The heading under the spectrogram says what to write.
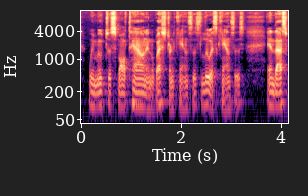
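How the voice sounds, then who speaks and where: In a Spanish accent, a man speaks with a very deep, low pitch and vocal fry on a very clean recording with a silent background. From central Mexico. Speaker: elementary school teacher. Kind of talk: interview.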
